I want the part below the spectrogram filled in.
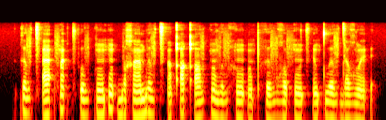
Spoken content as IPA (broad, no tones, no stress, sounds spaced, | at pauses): k ɜ v t͡sʼ a ʔ f ã ʔ t͡sʼ o v k õ p õ ʔ b ə χ ã b ɜ v t͡sʼ ə̃ qʼ ɛ qʼ ɔ v k ɔ̃ v ə v h õ ʔ ɔ̃ pʰ ə v ʁʷ ə f õ t͡sʼ ɛ̃ tʷ ɜ v d a ʁʷ ɛ̃ ʔ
